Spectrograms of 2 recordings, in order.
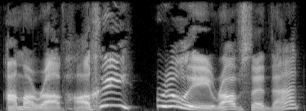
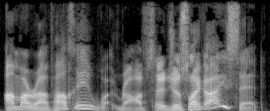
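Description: First: As if you can't believe your ears; surprised question. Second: Amar Rav hachi said as a calm, satisfied agreement, rising at the end of hachi, not as a question; agreeing intonation. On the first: Rabbi Yochanan reacting to Rav's ruling, incredulous. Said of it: "why are you so surprised?". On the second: Rabbi Yochanan noting Rav agrees with him, calm agreement. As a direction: nod along, pleased. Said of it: "I guess the intonation was more". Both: Acted.

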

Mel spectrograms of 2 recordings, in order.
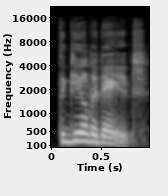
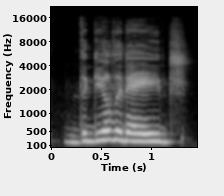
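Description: First: Said in the usual way. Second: Slow, drawn-out British accent; mock British accent. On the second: Shown as a demonstration. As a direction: say the title like a British period drama. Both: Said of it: "broke out in Old English".

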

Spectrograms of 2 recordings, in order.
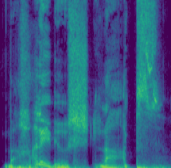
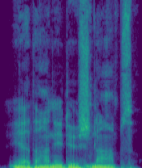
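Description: First: "schnapps" said slowly with a clear sh sound; slow, higher, careful "The honeydew schnapps"; careful pronunciation. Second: Said in the usual way. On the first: Shown as a demonstration. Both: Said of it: "I can't even say, say it right".

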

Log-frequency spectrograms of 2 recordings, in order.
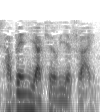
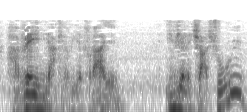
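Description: First: "Haben Yakir Li Ephraim" with a b in Haben; the singer's mistaken "Haben"; wrong reading. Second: "Haben Yakir Li Ephraim" slow, with a v sound, as a question; explained reading. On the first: Retold or imitated. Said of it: "it's wrong". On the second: Shown as a demonstration. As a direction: slowly read "Haben" with a v, asking. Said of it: "The mashmos is".

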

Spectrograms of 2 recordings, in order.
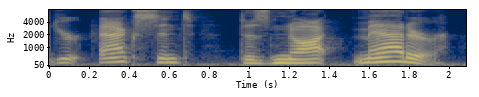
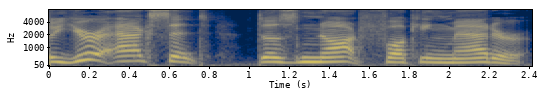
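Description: First: Slow, separated "does not matter"; emphatic repeat. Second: Slow, punched "does not fucking matter"; emphatic statement. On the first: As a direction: restate it deliberately, letting "matter" fall. (慢慢重复，逐字强调“not matter”) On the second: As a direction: spell it out firmly, leaning on "fucking matter". (放慢语速，重重强调“not fucking matter”) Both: Shown as a demonstration. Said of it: "I repeat".

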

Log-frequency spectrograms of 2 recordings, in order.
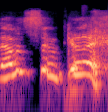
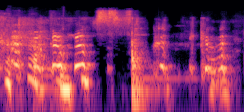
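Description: First: Said in the usual way. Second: High, slow words through laughter; laughing. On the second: Real, not acted. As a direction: stretch it out while cracking up. Player cracking up mid-praise.

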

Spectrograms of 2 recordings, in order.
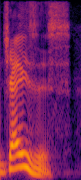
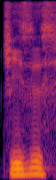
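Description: First: "Jesus" said as "Chay-sus", with a ch sound and an ay vowel; Jamie's pronunciation. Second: "Jesus" said the usual English way, "Jee-zus", with a j sound; standard pronunciation. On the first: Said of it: "She said". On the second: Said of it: "I said". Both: Retold or imitated.

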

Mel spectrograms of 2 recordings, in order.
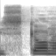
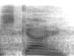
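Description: First: "scone" with a short o, rhyming with gone. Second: "scone" with a long o, rhyming with cone. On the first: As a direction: say "scone" to rhyme with con. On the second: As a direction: say "scone" to rhyme with stone. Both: Shown as a demonstration. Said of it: "now this will be interesting".

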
